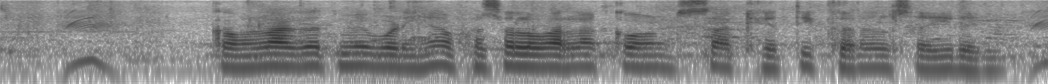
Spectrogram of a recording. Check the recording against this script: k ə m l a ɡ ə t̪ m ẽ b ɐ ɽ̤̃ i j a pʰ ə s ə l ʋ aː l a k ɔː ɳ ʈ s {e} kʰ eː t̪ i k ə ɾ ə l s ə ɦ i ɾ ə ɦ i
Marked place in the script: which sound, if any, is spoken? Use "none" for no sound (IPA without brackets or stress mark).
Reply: a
